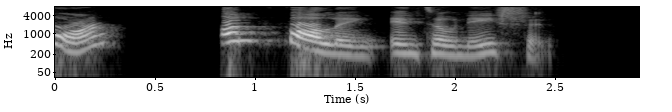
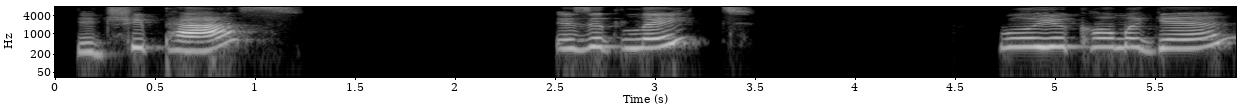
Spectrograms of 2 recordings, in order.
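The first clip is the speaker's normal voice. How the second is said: yes-no questions, pitch lifting on "pass", "late" and "again"; rising intonation; 6 semitones higher than usual. Shown as a demonstration. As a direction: end "pass", "late" and "again" on a clear upward swing. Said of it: "when we ask questions answerable by yes or no".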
